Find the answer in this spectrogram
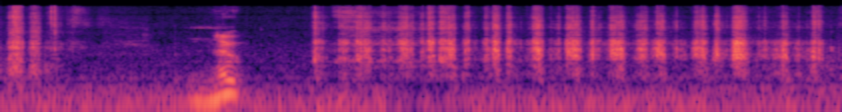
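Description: Plastic scratcher scraping the coating off a scratch-off lottery ticket in rapid short strokes, briefly at the start and then in a fast continuous run from about a second and a half in until just before the end.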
